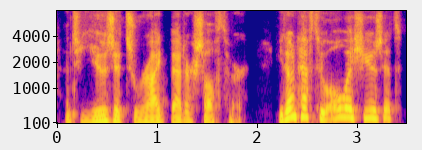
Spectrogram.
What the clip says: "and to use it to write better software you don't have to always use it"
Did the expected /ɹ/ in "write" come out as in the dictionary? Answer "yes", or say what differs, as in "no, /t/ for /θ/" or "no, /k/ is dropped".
yes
